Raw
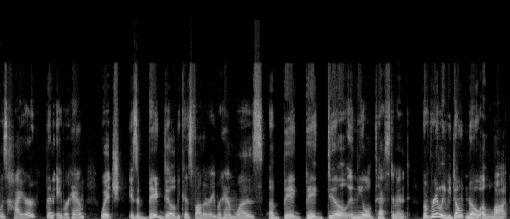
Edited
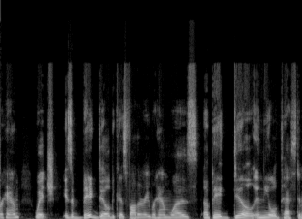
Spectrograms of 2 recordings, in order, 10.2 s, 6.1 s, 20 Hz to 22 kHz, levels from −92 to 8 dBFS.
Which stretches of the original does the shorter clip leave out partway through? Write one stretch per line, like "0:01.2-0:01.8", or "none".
0:05.5-0:06.1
